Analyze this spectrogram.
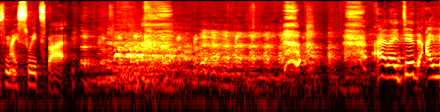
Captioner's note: audience laughing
